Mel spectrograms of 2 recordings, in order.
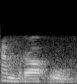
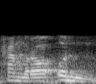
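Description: First: The word ends on a vowel without 'n'. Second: The word ends with an added 'n' sound. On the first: The speaker calls it right. "tetapi hamra'u" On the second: The speaker calls it wrong. "bukan hamra'un"

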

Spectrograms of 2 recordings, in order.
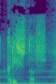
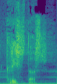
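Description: First: The word is said with 'sh' sounds. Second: The same.

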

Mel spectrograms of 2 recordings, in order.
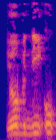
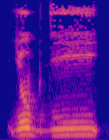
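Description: First: The hamza is pronounced as a glottal stop. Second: The hamza becomes a long ee vowel. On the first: "مش هينفع الروم غير لما احقق الهمزه" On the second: "حمزة يبدلها ياء مد"

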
